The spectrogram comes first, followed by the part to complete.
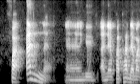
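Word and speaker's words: فأنّ: Jadi kalau hamzahnya di bawah alif bacanya inna. Kalau ada kepala hamzah di atas alif maka membacanya fa anna.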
